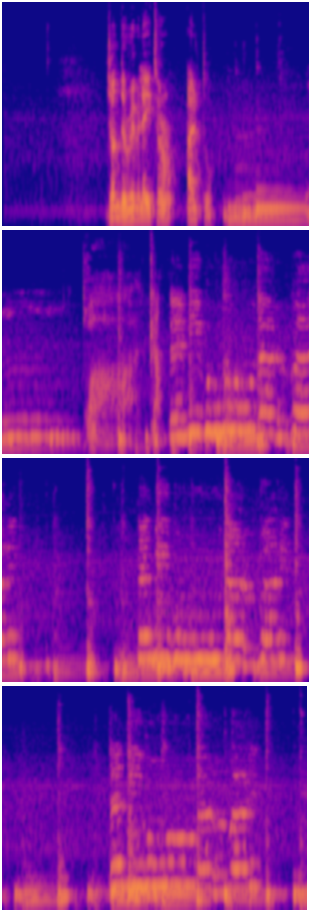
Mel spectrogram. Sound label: alto; jon the revelator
